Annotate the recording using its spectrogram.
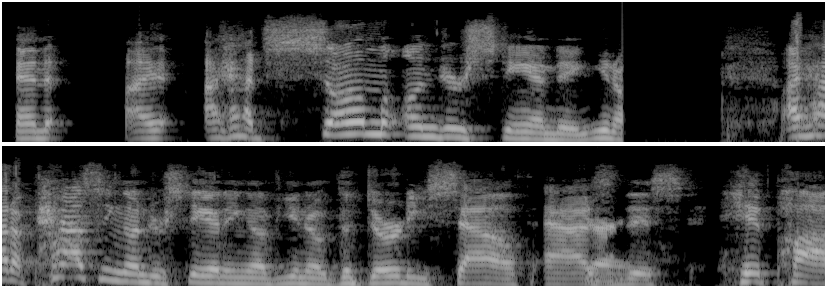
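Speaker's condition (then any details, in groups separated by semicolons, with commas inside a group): No condition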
